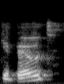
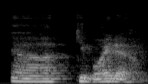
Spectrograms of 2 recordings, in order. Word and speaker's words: Gebäude: our Airtable, and it shows you the word Gebaut, which is the German word for building. Is this how we pronounce it? Gebaut? Gebäude.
